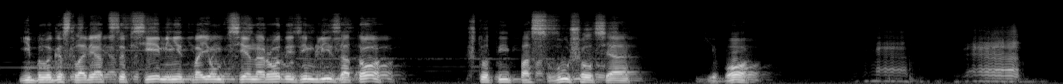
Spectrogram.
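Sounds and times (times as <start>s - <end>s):
speech: 0.2s - 4.0s, 4.7s - 6.4s, 7.0s - 7.7s
ram bleating while caught by its horns in a thicket: 8.5s - 10.4s.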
